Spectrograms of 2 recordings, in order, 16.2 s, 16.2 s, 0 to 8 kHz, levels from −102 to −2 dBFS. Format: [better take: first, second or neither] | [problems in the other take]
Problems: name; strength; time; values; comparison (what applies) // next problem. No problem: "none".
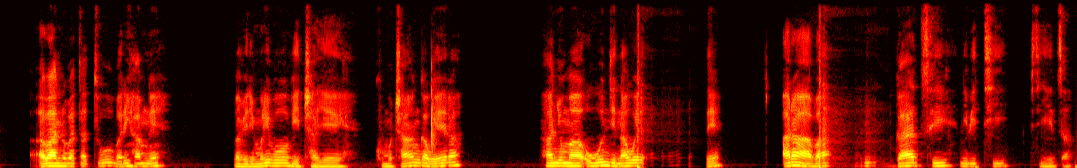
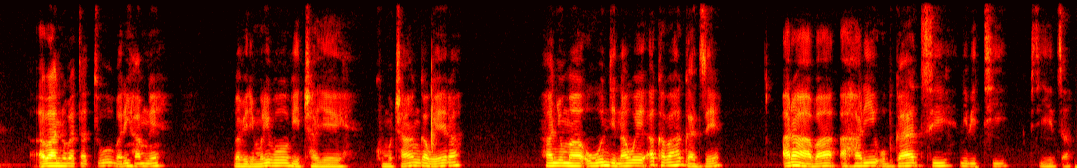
second | noise reduction (neural mask model RNNoise)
